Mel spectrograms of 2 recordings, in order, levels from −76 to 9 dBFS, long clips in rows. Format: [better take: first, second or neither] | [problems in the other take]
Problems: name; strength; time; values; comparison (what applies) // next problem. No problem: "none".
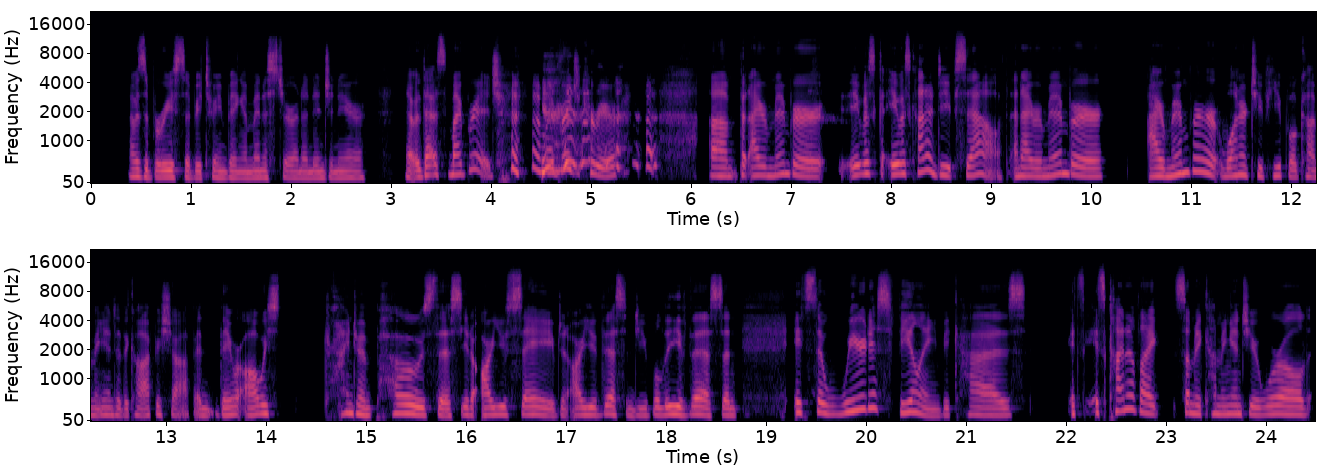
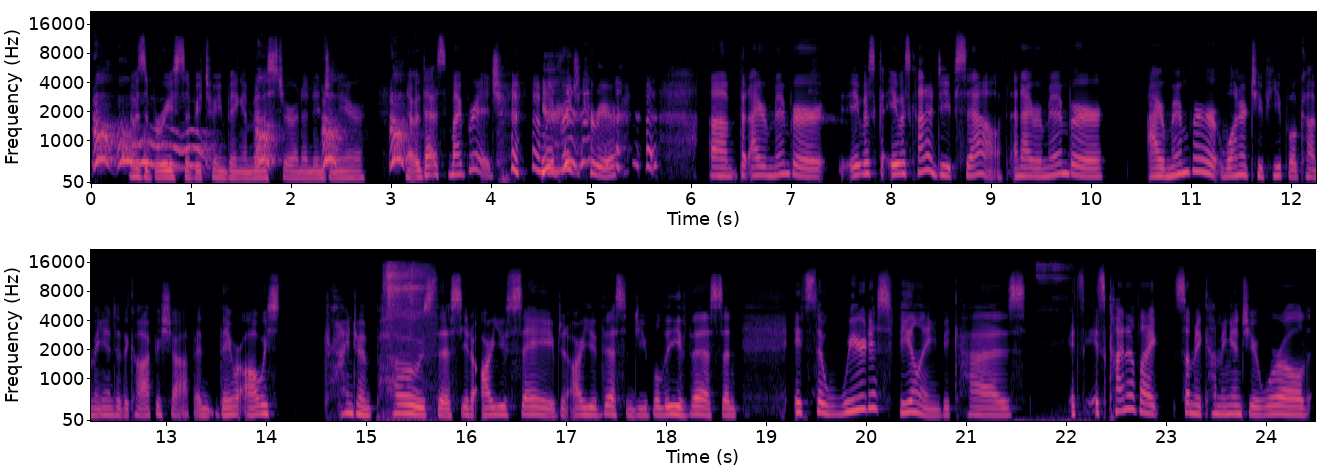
first | dog barking; loud; until 3 s; peak 3 dB above the speech // jangling keys; loud; at 15 s; peak 2 dB above the speech // jangling keys; faint; at 21 s; peak 15 dB below the speech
